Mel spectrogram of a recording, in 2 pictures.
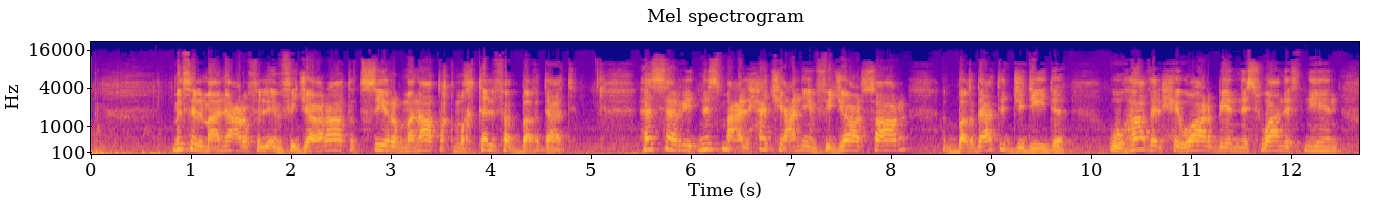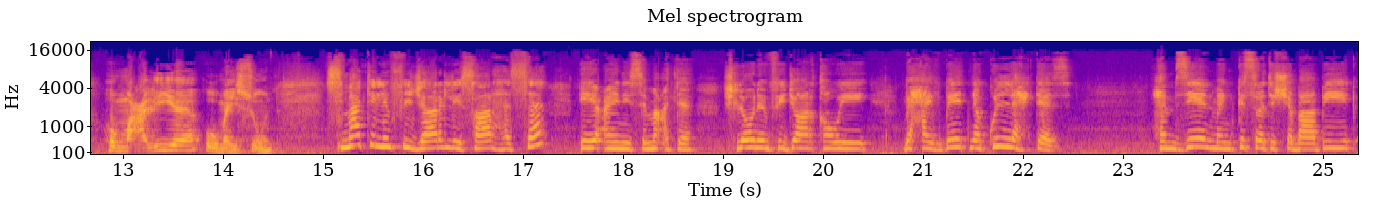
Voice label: Dialogue about explosion in Baghdad jadeeda, Iraqi Dialect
